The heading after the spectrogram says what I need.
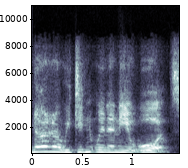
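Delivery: bright, delighted, really happy, cheerful tone. Recounting a sponsor's answer to a question, retelling a really happy reply. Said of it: "they said it like that in a really happy tone".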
